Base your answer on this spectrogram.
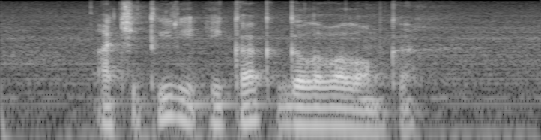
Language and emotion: Russian, neutral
